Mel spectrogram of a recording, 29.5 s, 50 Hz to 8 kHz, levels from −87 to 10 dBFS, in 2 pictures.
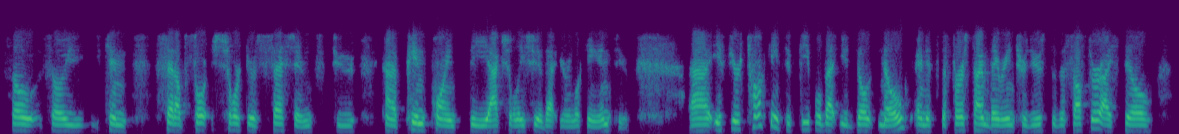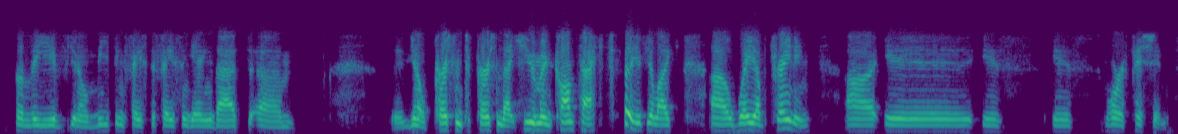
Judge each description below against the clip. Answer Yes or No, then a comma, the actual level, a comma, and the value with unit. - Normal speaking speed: Yes, average, 155 wpm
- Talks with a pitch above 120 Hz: Yes, low, 135 Hz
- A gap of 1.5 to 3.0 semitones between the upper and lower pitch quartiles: Yes, narrow, 2.6 semitones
